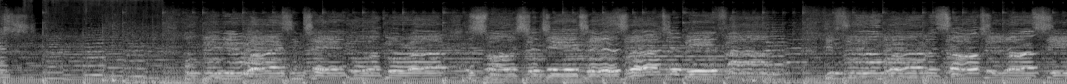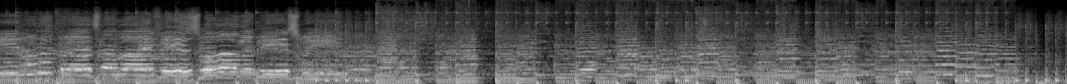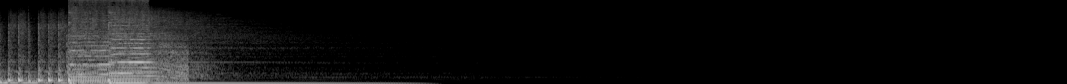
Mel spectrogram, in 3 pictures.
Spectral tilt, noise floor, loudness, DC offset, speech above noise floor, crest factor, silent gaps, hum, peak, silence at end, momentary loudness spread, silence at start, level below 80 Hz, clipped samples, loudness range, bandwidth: -4 dB/octave; under -90 dBFS; -19 LUFS; under 0.1%; over 73 dB; 18 dB; none; none; -2 dBFS; 6.8 s; 11 LU; 0 s; -34 dBFS; under 0.1%; 8 LU; over 20 kHz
